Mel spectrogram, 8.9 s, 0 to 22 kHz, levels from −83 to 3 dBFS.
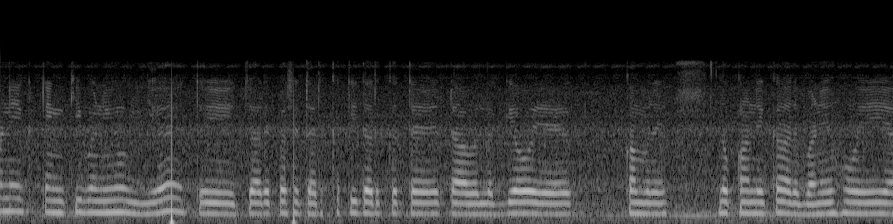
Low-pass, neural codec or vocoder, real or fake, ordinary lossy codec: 7.2 kHz; none; real; none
